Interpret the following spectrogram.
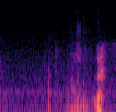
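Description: Faint room tone with a low steady hum; near the end, two short, low, wordless vocal noises from the lecturer.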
